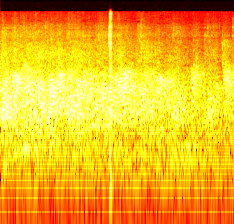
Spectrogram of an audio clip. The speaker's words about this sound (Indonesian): Sekali lagi tepuk tangan buat Tuhan Yesus,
